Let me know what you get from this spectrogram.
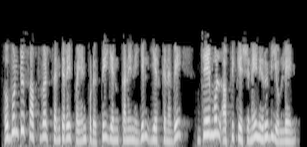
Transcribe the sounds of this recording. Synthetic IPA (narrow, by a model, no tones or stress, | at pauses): ɔbɯɳʈɯsaːfʈʋeːɾsɛɳʈɐɾɐɪpːɐjɐnpɐɽɯt̪ːɯɛnkɐnɪnɐjɪlɪːrkɐnɐʋeː | d͡ʒeːmolɐplɪkeːʂɐnɐɪnɪrɯʋɪjɯɭːeːn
